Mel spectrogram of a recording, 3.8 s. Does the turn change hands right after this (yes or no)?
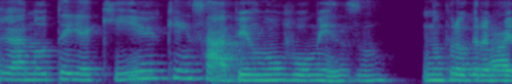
yes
